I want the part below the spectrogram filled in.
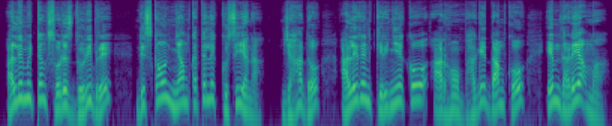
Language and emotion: Santali, happy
